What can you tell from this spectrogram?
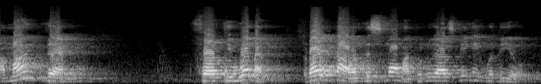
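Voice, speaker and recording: A man with a Palestinian accent and a high pitch, ordinary pitch variation, a fairly slow pace, big swings in loudness and noticeable background noise. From Palestine, West Bank refugee camp. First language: Arabic. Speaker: panelist, activist. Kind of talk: conference panel talk.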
